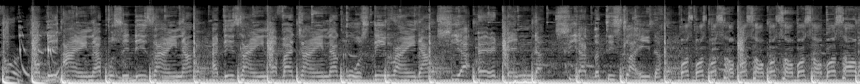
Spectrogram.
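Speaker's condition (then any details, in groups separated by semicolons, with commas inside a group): No condition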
